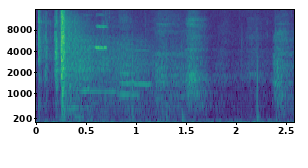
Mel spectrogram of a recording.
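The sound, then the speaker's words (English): A door slides open with a sharp scraping rush, followed by a few scattered mechanical clicks and rattles as it moves along its track, with no voices. “Door's open.”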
